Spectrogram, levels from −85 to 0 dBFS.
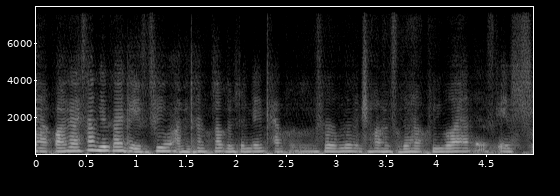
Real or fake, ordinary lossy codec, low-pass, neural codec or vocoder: fake; none; none; codec, 16 kHz, 0.5 kbps, FreqCodec, smaller model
